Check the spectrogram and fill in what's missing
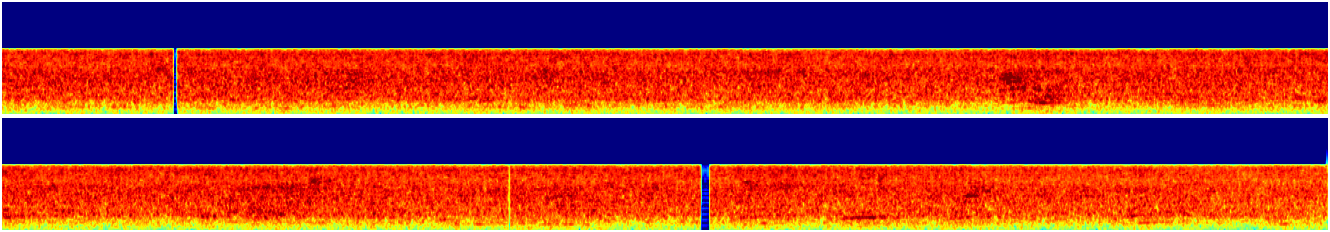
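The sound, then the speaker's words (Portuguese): Rain falls in a steady, unbroken hiss, a dense wash of noise that holds an even level throughout, with only a faint brief swell midway and no voices. “tá uma chuva aqui e o sistema tá meio lento.”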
